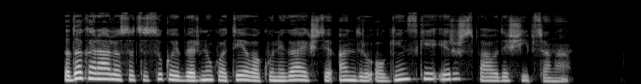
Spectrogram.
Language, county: Lithuanian, Kaunas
